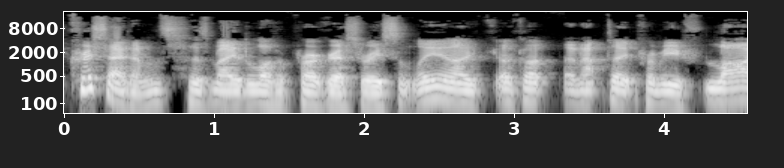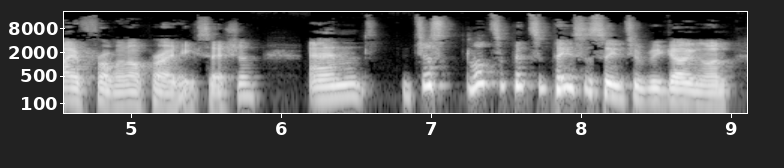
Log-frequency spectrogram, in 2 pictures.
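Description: A man's voice: medium pitch, fairly bright tone. A man hosting a casual call-in chat, welcoming callers and asking about their projects. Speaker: host.

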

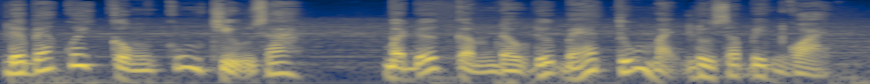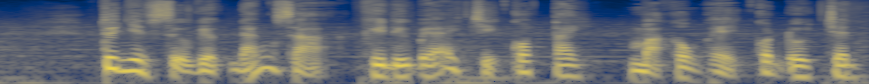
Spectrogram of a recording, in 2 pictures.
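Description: A man narrating a horror audiobook in an expressive, dramatic storytelling manner. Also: medium pitch, a little fast, faint music behind.

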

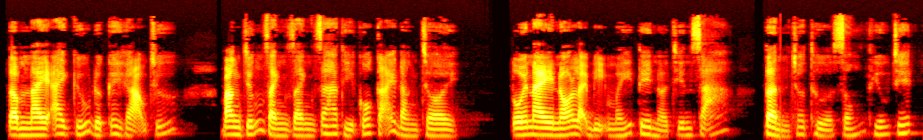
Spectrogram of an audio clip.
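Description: A woman narrating an audiobook story in a steady storytelling manner. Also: deep voice, no room sound, studio quality. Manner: steady storytelling, voicing every character.

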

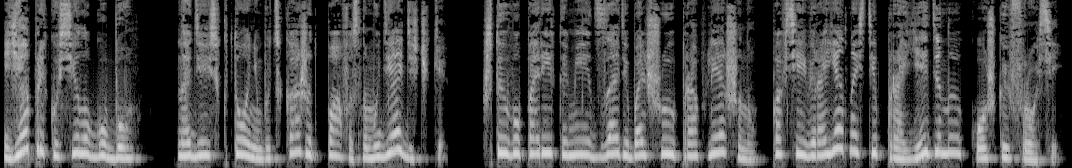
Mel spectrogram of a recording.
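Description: A woman reads an audiobook with ironic, lively storytelling. Her voice sits fairly high, and the recording is dry and close. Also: normal speed, breathy edge, dry recording. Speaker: narrator. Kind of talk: audiobook narration.

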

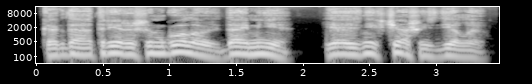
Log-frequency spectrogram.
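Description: A man voicing a nervous, twitchy thin male healer who talks in shrill bursts. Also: normal speed, darkish tone, no room sound, clean studio sound, close to an everyday voice. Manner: jittery, shrill.

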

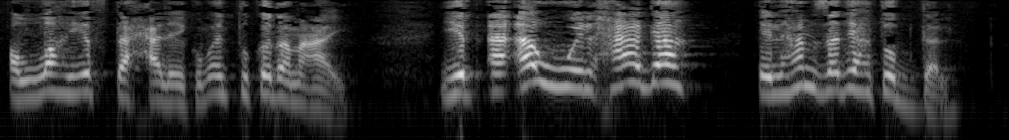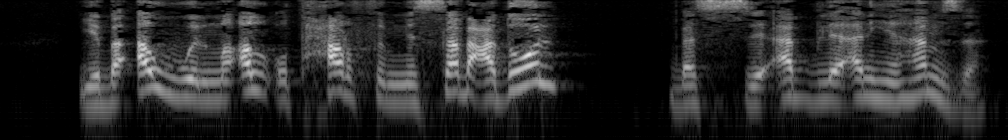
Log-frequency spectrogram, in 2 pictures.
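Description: A man with an Egyptian accent teaching Quran recitation on television, quizzing his listeners, repeating key points and slowing down to recite examples. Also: high voice, sing-song, a bit bright, slightly rough. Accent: Egyptian Arabic. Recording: dull lo-fi broadcast audio.

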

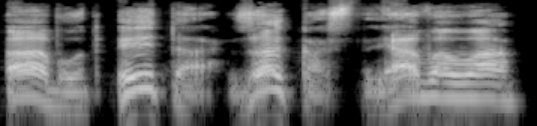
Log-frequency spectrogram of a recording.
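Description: A man voicing an old, mischievous undead tsar who speaks in a slow, mock-menacing booming voice in an audiobook. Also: big pitch swings, creaky, dry recording, studio quality, exaggerated voice.

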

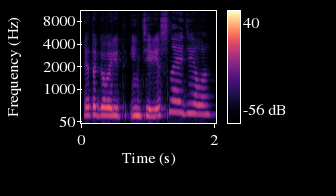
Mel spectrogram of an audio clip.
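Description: A woman's voice: a little high, fairly quick, mellow, voice pushed up, close to an everyday voice. Verka, a woman doing a cheeky, nosy village nurse. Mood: chatty, prying. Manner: chatty, coquettish and prying.

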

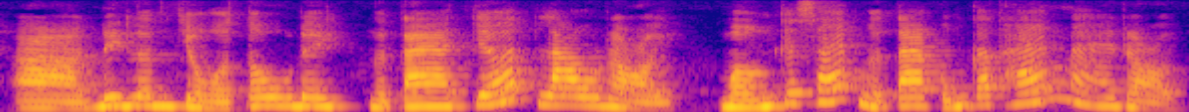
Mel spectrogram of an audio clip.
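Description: A woman voicing a calm, stern old male exorcist who scolds firmly. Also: medium pitch, normal speed, muffled recording, close to an everyday voice. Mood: scolding.

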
